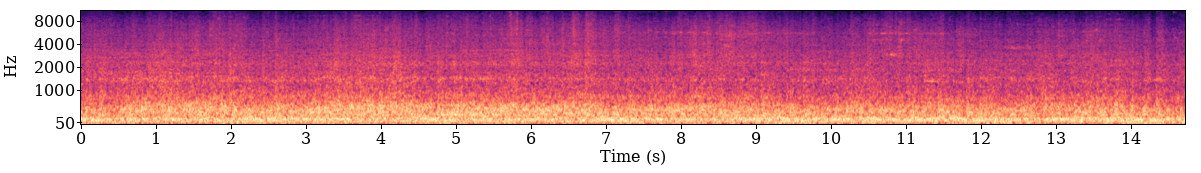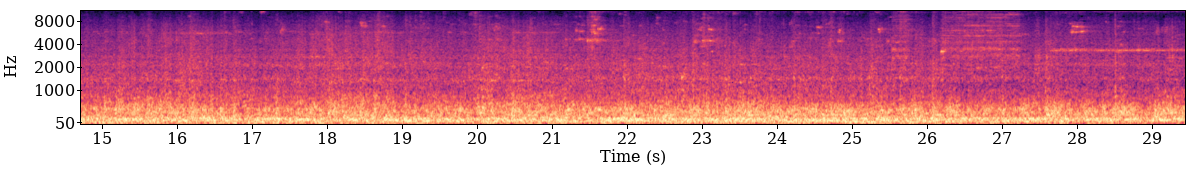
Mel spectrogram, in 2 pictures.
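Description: Long train rolling past steadily, its wheels rumbling and clattering over the rails, with brief high wheel squeals near the end.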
